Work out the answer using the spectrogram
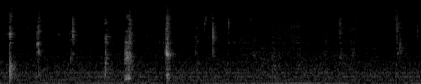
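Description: Mouth sounds of chewing a soft caramel pudding tart: a run of short, wet lip-smacks and clicks, most of them in the first two seconds, the loudest a little before the two-second mark.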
